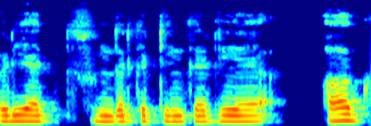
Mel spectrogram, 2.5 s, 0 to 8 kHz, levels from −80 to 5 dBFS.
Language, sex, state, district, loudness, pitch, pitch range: Rajasthani, male, Rajasthan, Churu, -19 LUFS, 135 Hz, 130-140 Hz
